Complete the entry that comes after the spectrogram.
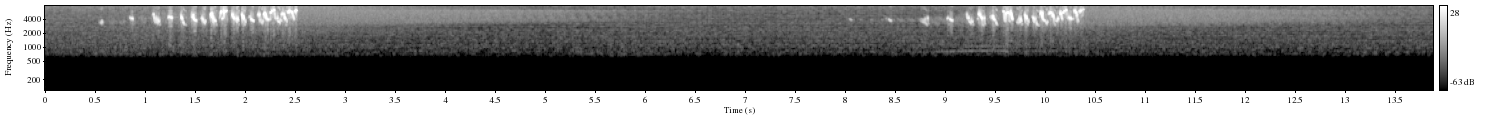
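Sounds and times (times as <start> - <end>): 
horned lark chirping and twittering: 0.5 - 2.6, 8.0 - 10.4.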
